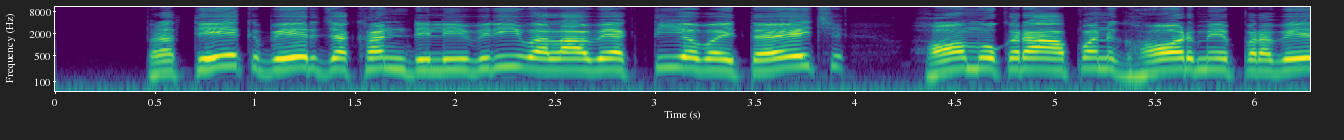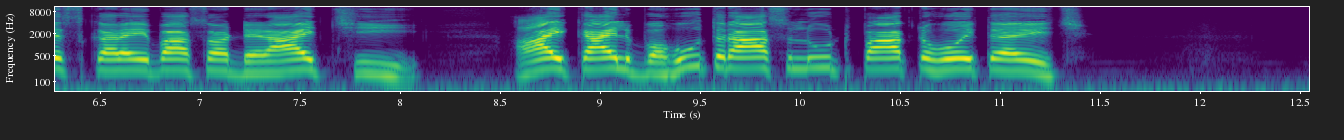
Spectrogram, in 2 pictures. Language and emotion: Maithili, fearful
